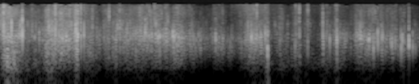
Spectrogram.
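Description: Plastic bubble wrap crumpled and crinkled by hand right at the microphones: a dense crackling packed with sharp little snaps, easing off about halfway through, then picking up again near the end.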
